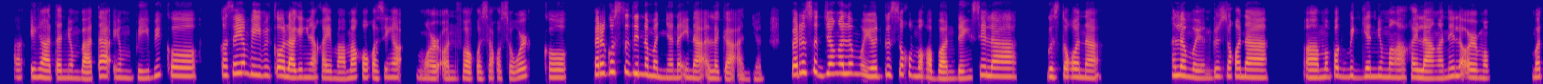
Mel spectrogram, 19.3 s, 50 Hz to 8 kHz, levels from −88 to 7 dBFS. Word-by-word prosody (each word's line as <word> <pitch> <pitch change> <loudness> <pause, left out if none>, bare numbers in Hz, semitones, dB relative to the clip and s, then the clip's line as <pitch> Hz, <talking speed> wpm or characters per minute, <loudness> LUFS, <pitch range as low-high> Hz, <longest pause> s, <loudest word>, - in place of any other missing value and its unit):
ah, 220 0 -10
ingatan 210 -2 0
'yung 200 -1 -8
bata, 190 +8 +3
'yung 210 -2 -8
baby 210 +8 -6
ko, 260 -2 +2 0.2
kasi 330 +5 +2
'yung 345 - +1
baby 285 -2 0
ko 265 -2 +5
laging 225 0 +3
na - - -4
kay 205 -1 -2
mama 195 +3 0
ko 220 -1 -1
kasi 215 +1 -4
nga - - -1 0.2
more 195 -2 -2
on 195 - -2
focus 195 -1 -1
ako - - -6
sa 195 - -8
work 230 +7 -1 0.2
ko, 225 0 0 0.3
pero 330 +3 +6
gusto 380 +1 +1
din 320 -2 +4
naman 255 -6 0
niya 215 0 -4
na 215 - -1
inaalagaan 200 -4 -2
'yon. 180 +2 -13 0.3
Pero 335 +5 +7
sadyang 330 -3 +1
alam 330 0 +3
mo 310 - -5
'yon, 255 -3 +2
gusto 300 +1 -3
ko 295 - -4
makabonding 200 -2 +1
sila, 250 -2 +2 0.4
gusto 240 +1 0
ko 235 0 +2
na 215 +3 0 0.9
alam 270 -3 +3
mo 220 - -1
'yun, 205 0 -5
gusto 245 +2 -4
ko 245 0 +1
na, 220 -1 +4 0.5
ah, 220 0 +4
mapagbigyan 240 0 -2
'yung 235 -2 -3
mga 225 -1 -1
kailangan 205 -2 +1
nila 255 +2 0
or 225 - +4
map 205 0 -5 0.5
mat 235 +1 -1
230 Hz, 185 wpm, -24 LUFS, 210-260 Hz, 0.9 s, Pero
